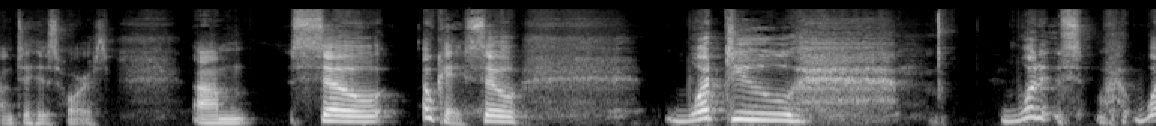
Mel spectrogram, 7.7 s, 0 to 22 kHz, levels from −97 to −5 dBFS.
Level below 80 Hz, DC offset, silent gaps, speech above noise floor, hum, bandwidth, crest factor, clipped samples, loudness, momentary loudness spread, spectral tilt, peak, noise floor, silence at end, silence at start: -62 dBFS; under 0.1%; none; 25 dB; none; 16 kHz; 22 dB; under 0.1%; -22 LUFS; 23 LU; -4 dB/octave; -2 dBFS; -47 dBFS; 0 s; 0 s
